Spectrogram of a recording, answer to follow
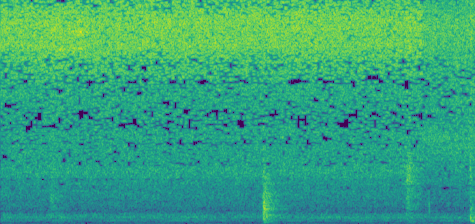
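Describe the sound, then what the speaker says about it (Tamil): Onions sauté in a pan for dal makhani, giving a constant gentle hiss of sizzling with a few sharp clicks from a utensil stirring. "இப்போ ஆனியன் நல்லா வதங்கியாச்சு."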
